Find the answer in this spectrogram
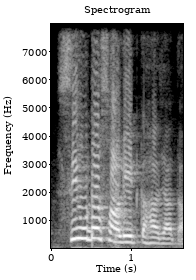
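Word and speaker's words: pseudo: Crystalline solids को true solid कहा जाता है, जबकि अमॉर्फस सॉलिड को स्यूडो सॉलिड कहा जाता है। स्यूडो spelling is PACUDO, P is silent.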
